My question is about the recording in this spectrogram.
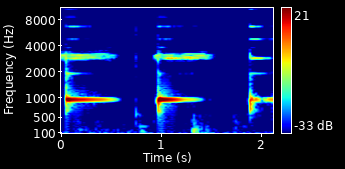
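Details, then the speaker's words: Fire alarm test after pulling a Game Sentry M46-3 pull station in the hallway outside the room: three clean identical high tones about a second apart, chime heard outside; horn sounding normally. "You can kind of hear the chime outside."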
